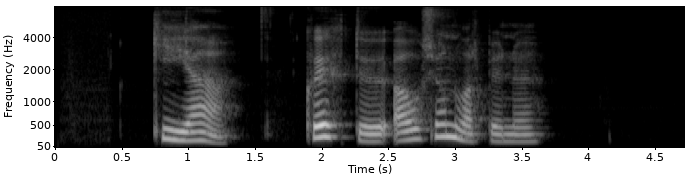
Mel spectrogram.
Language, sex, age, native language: Icelandic, female, 40-49, Icelandic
